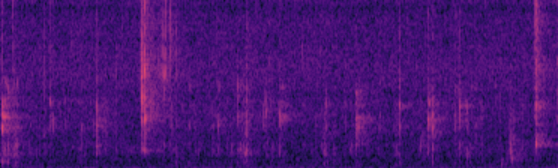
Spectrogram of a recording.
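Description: Fried chicken being eaten close to the microphone: faint chewing and mouth smacking with scattered crisp crackles and clicks as the crust is bitten and pulled apart by hand, the sharpest clicks right at the start and about a second in.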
